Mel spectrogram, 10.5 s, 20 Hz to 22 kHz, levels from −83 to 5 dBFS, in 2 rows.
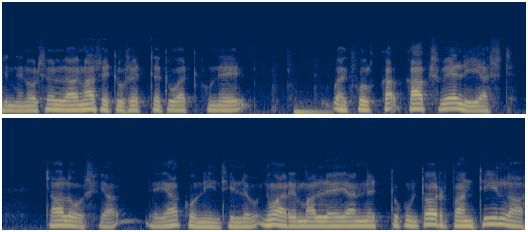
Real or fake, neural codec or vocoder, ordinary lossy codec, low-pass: fake; codec, 16 kHz, 8 kbps, FunCodec, trained on Chinese and English, 25 frames a second; none; 7.2 kHz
